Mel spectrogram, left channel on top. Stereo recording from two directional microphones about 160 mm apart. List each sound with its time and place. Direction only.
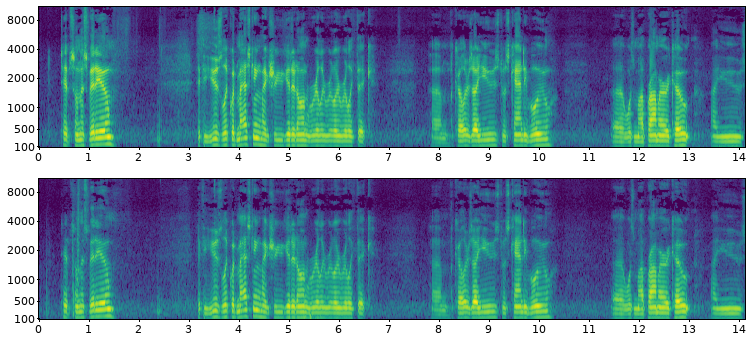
0.5 s speech: 50° left (ahead or behind)
0.8 s speech: 5° left (ahead or behind)
2.8 s speech: 5° left (ahead or behind)
7.8 s speech: 5° right (ahead or behind)
11.4 s speech: 10° left (ahead or behind)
